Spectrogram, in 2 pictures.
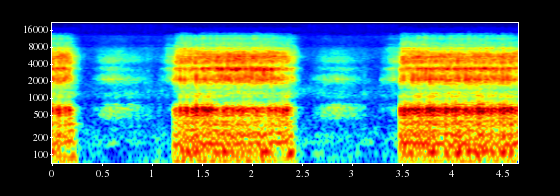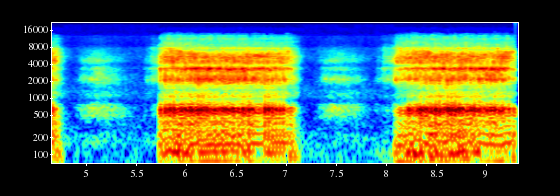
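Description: Loud, rough snores on each in-breath with quieter out-breaths, about 14 breaths a minute; heavy snoring during sleep.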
